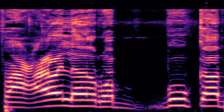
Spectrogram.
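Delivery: slow, lifted, chanted verse; Quran recitation. Shown as a demonstration. Teacher recites the first verse for students. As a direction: recite slowly with held endings.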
